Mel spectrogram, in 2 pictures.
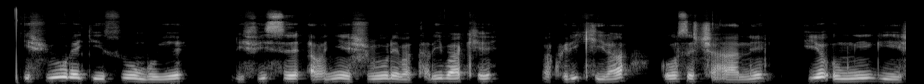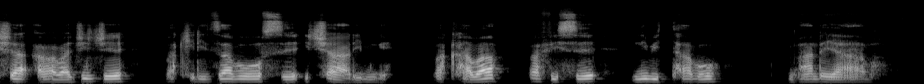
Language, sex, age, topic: Rundi, male, 36-49, education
